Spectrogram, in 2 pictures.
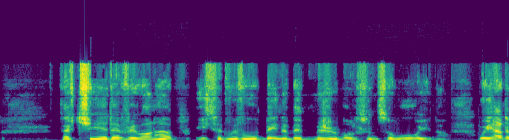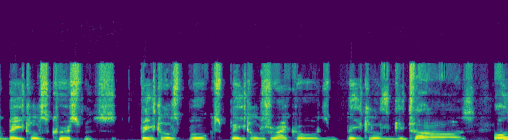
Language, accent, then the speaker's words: English; Sunderland, North East England, United Kingdom; There was a society up in Sunderland, my hometown, called the Sunderland Pianoforte Society that had a recital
